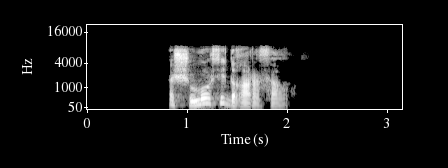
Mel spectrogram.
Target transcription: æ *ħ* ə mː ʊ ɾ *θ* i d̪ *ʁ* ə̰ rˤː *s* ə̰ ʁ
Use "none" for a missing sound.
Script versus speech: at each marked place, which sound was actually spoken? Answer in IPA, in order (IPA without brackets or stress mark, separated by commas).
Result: ʃ, θ, ʁ, f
